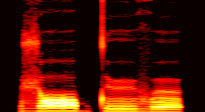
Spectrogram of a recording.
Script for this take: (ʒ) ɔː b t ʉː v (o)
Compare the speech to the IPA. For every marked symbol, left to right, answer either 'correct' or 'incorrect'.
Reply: correct, incorrect

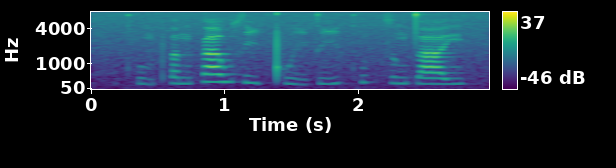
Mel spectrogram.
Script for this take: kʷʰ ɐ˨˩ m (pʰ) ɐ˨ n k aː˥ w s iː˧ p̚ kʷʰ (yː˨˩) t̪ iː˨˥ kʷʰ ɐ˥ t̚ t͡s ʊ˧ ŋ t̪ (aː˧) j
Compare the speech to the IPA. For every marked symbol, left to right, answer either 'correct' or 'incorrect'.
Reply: correct, incorrect, correct

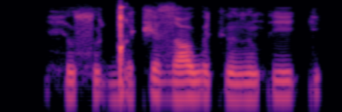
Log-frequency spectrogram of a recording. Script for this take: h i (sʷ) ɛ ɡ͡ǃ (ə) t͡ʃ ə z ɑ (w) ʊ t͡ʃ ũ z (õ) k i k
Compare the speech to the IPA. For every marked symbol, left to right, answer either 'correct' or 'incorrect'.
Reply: correct, correct, correct, incorrect

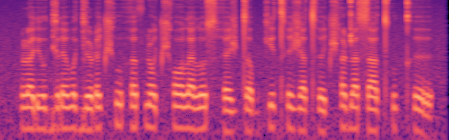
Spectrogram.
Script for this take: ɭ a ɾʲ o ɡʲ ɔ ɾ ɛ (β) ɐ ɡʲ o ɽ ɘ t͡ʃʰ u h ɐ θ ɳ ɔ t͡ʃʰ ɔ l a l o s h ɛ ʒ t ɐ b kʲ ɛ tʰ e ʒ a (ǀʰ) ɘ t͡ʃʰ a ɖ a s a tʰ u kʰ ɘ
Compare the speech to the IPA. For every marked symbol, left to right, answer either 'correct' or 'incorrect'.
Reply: correct, incorrect

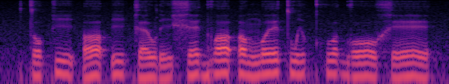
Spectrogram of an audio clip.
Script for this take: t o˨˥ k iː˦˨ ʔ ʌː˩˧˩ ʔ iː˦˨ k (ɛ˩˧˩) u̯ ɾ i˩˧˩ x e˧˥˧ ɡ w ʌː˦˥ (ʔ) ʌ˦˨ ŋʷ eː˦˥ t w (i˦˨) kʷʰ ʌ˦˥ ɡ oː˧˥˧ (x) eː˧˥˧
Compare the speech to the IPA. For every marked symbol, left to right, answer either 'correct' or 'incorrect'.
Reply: correct, correct, incorrect, correct

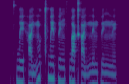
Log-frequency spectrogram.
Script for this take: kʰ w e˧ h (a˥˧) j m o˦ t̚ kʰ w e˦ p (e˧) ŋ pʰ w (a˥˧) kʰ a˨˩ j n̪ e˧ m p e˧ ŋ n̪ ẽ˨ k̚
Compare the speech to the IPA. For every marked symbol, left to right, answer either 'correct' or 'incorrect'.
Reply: incorrect, correct, incorrect

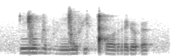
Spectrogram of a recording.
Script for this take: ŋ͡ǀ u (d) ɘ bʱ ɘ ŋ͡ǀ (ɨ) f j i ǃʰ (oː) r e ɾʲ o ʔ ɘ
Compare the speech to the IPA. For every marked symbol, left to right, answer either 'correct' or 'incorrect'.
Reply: correct, correct, correct

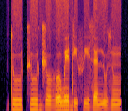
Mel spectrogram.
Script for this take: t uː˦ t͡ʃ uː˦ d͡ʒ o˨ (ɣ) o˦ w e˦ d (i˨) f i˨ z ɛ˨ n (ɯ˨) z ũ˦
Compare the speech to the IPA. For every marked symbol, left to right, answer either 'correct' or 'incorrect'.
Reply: correct, correct, incorrect

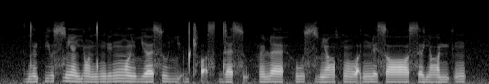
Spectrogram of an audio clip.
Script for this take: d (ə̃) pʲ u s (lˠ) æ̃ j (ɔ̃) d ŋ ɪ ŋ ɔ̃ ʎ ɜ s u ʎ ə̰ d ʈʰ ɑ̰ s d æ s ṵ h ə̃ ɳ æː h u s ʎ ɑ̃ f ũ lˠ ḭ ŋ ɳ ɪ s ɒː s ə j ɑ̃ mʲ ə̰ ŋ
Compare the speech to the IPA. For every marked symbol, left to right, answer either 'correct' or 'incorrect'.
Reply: correct, incorrect, correct

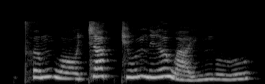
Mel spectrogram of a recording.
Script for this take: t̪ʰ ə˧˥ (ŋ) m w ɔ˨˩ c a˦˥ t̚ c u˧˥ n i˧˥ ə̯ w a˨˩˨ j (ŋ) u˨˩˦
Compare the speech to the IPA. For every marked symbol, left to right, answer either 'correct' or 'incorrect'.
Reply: incorrect, correct

